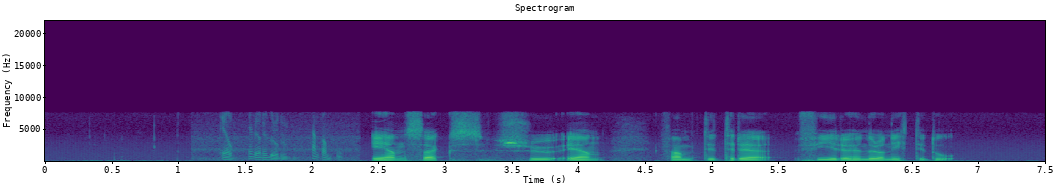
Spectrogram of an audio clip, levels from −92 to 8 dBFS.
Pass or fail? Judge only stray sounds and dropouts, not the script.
fail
